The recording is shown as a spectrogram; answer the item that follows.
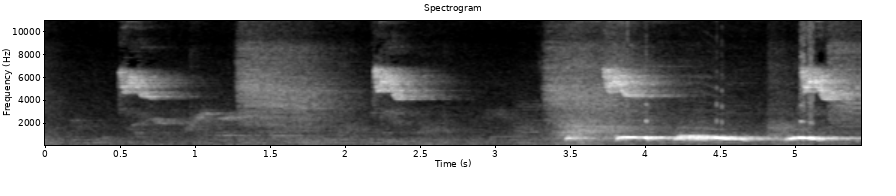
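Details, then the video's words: Spotted dove used as a decoy to stimulate and train young doves; varied voices. Short chirps at first, then a low, throaty, rolling coo in the second half, with sharp high chirps from another bird. "Cu gáy đảo giọng liên tục, kích bổi hay, luyện CU non chuẩn!"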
